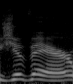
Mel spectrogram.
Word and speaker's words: Javert: how easy this is that would be Javert which is j-a-v-e-r-t and is already pronounced as air you know two former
